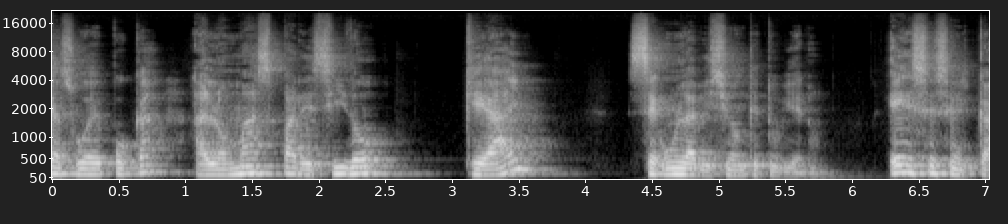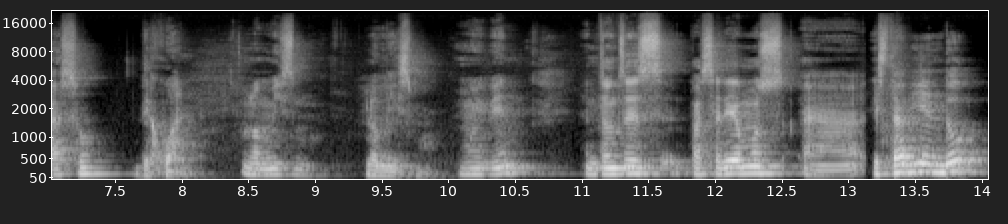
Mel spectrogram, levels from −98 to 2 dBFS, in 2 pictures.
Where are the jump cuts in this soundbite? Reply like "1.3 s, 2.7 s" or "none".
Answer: 13.1 s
